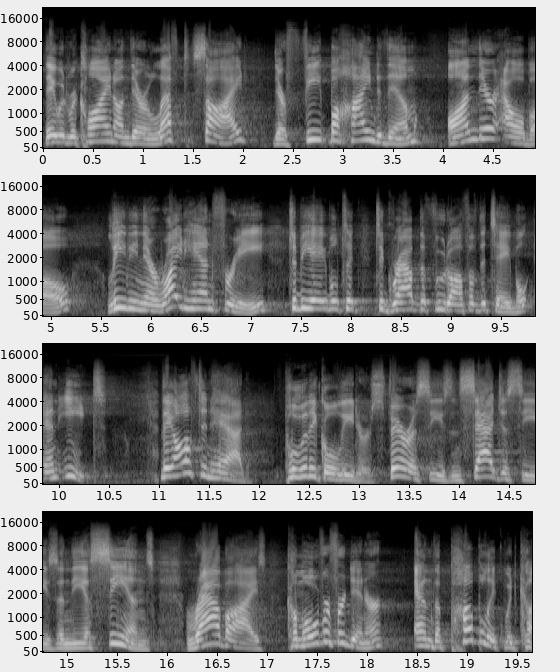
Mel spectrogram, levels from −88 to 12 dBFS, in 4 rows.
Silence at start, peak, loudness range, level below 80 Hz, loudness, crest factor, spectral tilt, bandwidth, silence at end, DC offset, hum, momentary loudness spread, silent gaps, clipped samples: 0 s; 0 dBFS; 2 LU; -60 dBFS; -17 LUFS; 18 dB; -3.5 dB/octave; 13.5 kHz; 0 s; under 0.1%; none; 7 LU; none; under 0.1%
